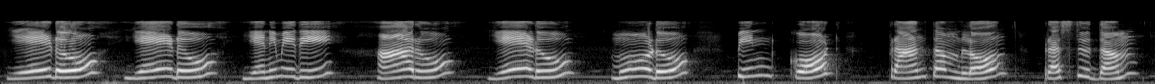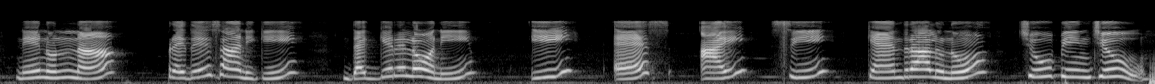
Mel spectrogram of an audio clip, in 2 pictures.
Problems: constant background noise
